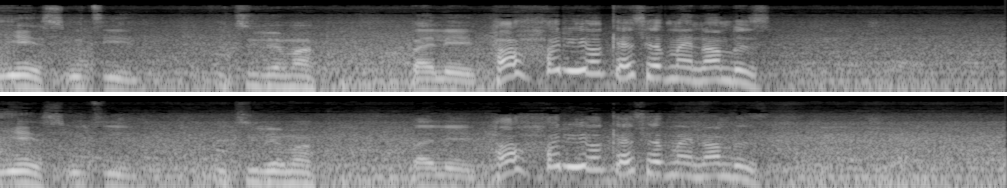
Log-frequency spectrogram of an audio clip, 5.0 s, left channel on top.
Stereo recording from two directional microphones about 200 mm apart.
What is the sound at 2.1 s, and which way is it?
Speech, 45° left (ahead or behind).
